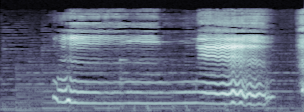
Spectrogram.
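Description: The smallest young goat cries as it runs out, one long, high, plaintive bleat that holds steady for about two seconds, then quavers and wobbles before fading, with no talking around it.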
